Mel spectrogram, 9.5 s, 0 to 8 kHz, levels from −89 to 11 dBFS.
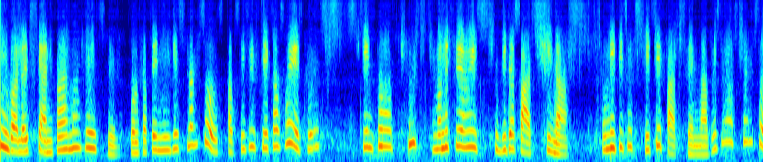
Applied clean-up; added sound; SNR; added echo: neural separator model SepFormer DNS4.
